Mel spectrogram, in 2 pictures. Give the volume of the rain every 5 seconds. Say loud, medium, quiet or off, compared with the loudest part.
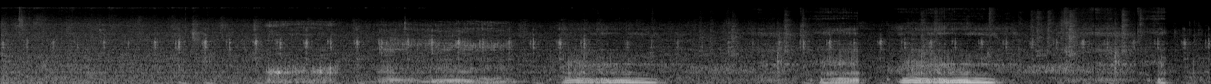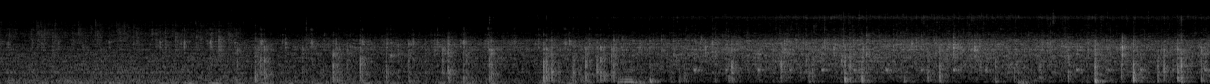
loud, medium, medium, loud, loud.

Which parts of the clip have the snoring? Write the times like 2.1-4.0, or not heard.
2.6-11.7.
